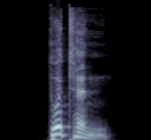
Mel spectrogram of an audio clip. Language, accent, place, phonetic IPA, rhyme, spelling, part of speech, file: German, Germany, Berlin, [ˈbʊtn̩], -ʊtn̩, Butten, noun, De-Butten.ogg
- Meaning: dative plural of Butt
